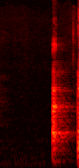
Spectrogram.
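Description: A single sharp sneeze: a brief voiced intake followed by a loud, hissing burst, with silence beforehand and no talking.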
